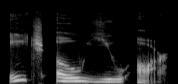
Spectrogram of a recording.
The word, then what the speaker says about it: hour: The h is silent, so it sounds like a vowel, and that's why we say an hour, not a hour.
